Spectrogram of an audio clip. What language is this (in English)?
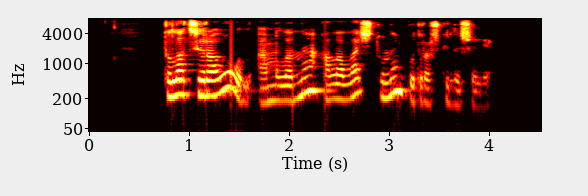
Mari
